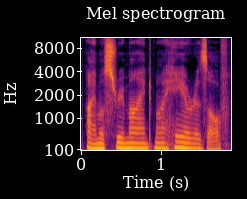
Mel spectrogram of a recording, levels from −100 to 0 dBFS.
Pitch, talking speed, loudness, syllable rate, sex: 140 Hz, 190 wpm, -21 LUFS, 4.6 syllables/s, male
